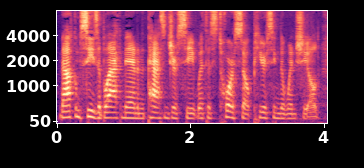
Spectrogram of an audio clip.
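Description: A man's voice: medium pitch, fairly even intonation, a little fast. A man reading screenplay stage directions as scripted narration at a table read.

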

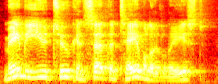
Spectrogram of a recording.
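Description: A man doing a squeaky, boastful mouse cousin. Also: very animated, normal speed, full character voice. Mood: whiny. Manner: squeaky, loud, mocking. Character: brash greedy male mouse cousin, boastful and whiny.

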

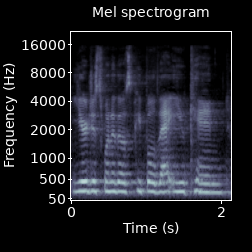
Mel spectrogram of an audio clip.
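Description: A woman's voice: medium pitch, level tone, normal speed, darkish tone. A woman hosting a podcast interview, talking in an effusive, friendly manner. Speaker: podcast host. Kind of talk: casual interview. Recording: long reverb.

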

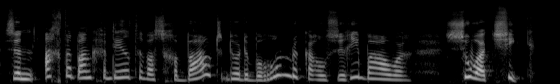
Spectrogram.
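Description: A woman narrating a radio play in an expressive storytelling manner. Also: on the high side, no echo, clean studio sound.

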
